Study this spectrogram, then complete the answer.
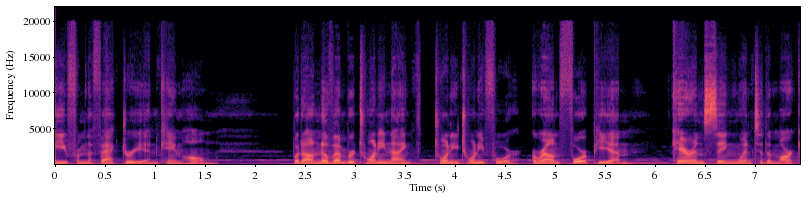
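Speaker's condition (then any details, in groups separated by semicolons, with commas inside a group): No condition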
